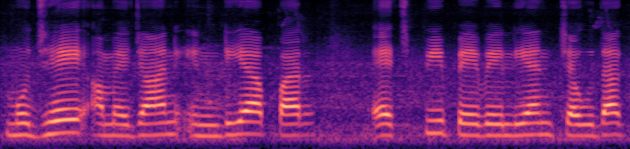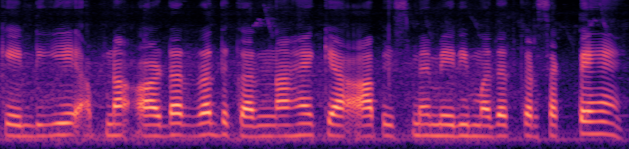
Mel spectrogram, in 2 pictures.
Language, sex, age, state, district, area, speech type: Hindi, female, 45-60, Madhya Pradesh, Narsinghpur, rural, read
